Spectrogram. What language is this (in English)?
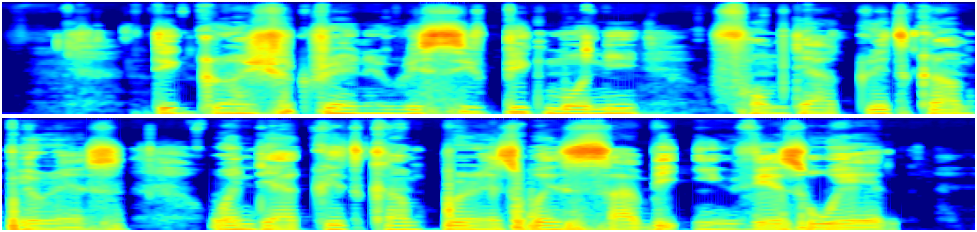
Nigerian Pidgin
